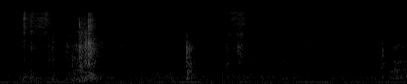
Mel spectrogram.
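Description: A sheet of paper rustles.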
